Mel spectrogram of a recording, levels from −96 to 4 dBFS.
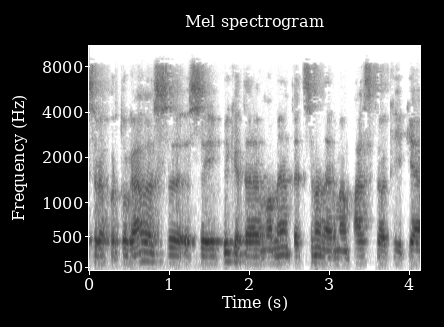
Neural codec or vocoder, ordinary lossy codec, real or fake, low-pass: none; MP3, 48 kbps; real; 9.9 kHz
